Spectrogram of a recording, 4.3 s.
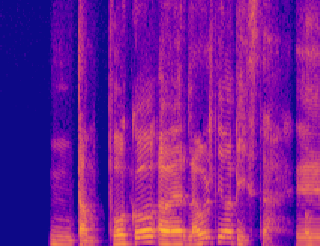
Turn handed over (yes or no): yes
